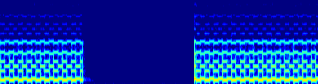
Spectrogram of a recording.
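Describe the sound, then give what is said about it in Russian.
A mobile phone ringing: two loud bursts of a bright, trilling electronic ringtone separated by a silent pause, with no voices. “Зазвонил телефон, причем мой.”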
